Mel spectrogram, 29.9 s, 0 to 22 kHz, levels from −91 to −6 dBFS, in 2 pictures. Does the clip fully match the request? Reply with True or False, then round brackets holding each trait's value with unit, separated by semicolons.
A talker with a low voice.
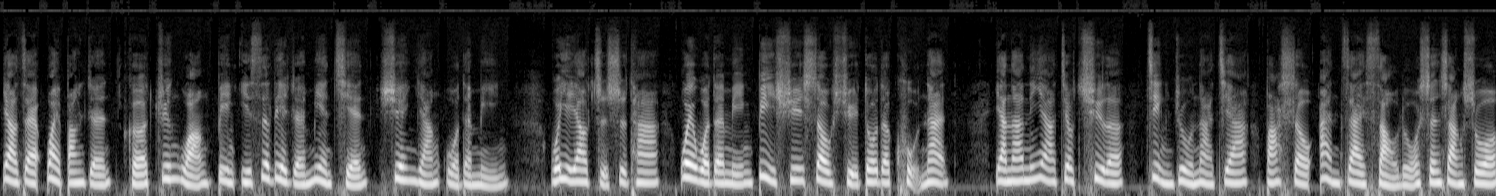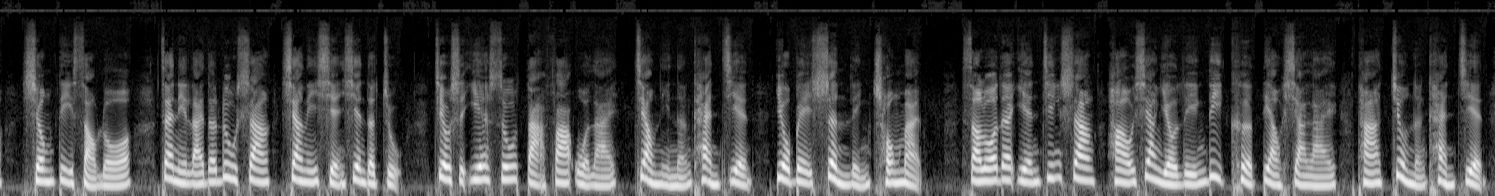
False (195 Hz)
